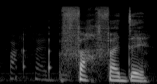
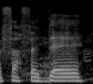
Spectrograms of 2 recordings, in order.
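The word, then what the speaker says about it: Farfadaa: Your movement, you call it farfada with two A's at the end, but you pronounce it farfadet. Answer, depends on who pronounces it. I've always said I'm a farfadet.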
